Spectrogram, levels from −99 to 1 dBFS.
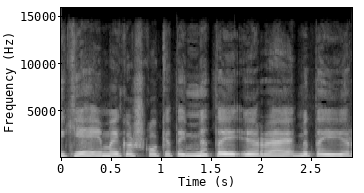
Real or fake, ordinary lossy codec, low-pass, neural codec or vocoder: real; AAC, 64 kbps; 14.4 kHz; none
